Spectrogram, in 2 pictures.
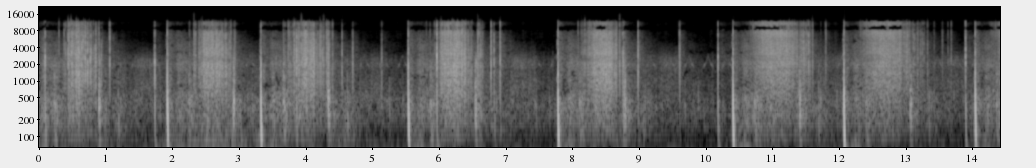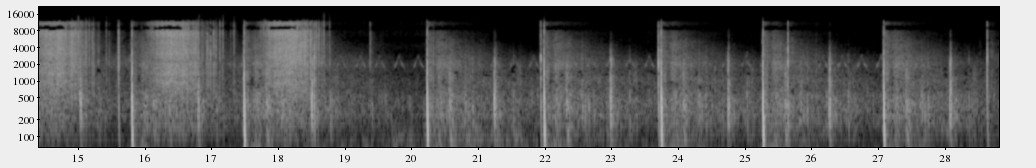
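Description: A 1.25-inch, 50-shot fireworks cake firing its shots in quick succession, about one a second. Each shot is a sharp launch bang followed by a hissing burst. From about two-thirds of the way in, the bursts are fainter.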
